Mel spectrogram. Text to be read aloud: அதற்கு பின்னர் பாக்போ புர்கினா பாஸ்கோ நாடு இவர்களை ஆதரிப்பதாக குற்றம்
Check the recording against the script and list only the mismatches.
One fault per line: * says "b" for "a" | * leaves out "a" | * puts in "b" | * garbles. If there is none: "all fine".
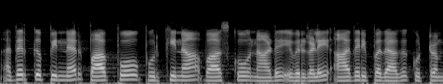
all fine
